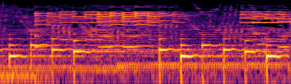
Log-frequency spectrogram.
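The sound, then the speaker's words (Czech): A mobile phone rings at the end of a Svobodný vysílač broadcast, a bright, repeating electronic melody of quick high tones in a steady rhythm, playing on loudly without any talking. “Tak, teď tam někomu zvoní telefon na závěr ještě.”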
